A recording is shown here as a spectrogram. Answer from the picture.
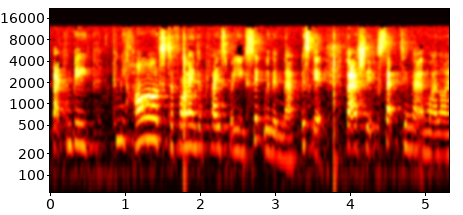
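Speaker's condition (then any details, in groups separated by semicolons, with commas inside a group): Tourette's; tics since about age six, neurological, believed inherited, intensified in early 20s, no wish for pill to stop tics; swearing tics like fuck it, random word tics like hedgehog, salad, geronimo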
